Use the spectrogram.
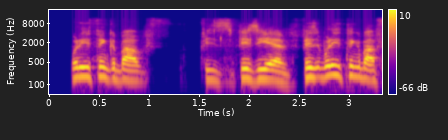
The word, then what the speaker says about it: Fiziev: How do you say his name? Fiziev. Hang on a second. I wrote it phonetically. Fiziev. There you go.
